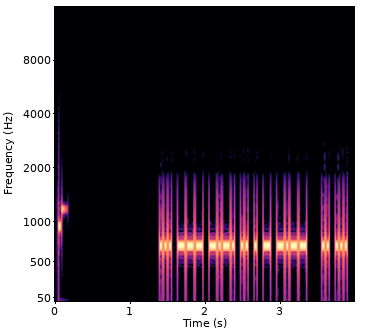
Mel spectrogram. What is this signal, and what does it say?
Morse code, heard as a keyed tone, about 40 wpm, 700 Hz. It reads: SOCIETY IS
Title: Sentences from Top 1500 Words 40wpm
